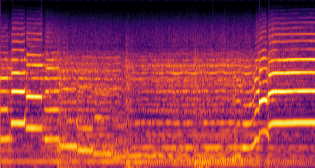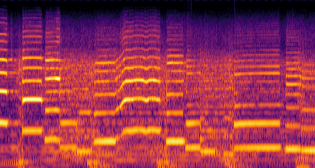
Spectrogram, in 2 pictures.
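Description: Instrumental jazz with a horn carrying the melody, its notes sliding up into long held tones over a steady accompaniment.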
